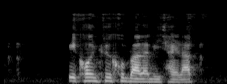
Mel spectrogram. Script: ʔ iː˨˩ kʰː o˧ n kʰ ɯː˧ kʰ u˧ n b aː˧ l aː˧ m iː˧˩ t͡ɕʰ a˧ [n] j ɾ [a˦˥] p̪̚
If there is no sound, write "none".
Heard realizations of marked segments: none, a˦˥

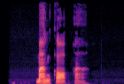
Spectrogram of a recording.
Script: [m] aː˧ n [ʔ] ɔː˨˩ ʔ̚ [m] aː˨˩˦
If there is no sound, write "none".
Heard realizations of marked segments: m, k, m

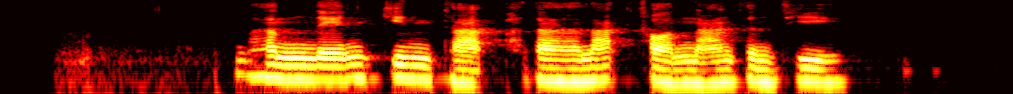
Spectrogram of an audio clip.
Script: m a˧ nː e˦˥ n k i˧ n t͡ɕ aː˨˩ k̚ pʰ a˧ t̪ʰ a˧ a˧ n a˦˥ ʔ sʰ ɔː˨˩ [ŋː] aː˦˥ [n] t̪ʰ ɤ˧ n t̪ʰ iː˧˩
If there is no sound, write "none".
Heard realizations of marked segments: nː, n

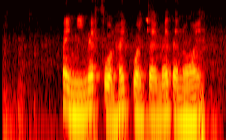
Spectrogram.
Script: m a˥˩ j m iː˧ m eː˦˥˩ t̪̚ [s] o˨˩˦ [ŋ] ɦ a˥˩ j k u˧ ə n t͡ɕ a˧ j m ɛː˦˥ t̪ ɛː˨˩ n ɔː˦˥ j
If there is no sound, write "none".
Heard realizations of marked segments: f, n

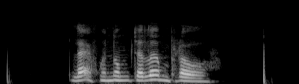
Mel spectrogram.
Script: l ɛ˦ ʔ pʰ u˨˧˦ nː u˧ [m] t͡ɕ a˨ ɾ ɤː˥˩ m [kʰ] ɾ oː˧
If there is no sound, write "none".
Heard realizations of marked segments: m, pʰ

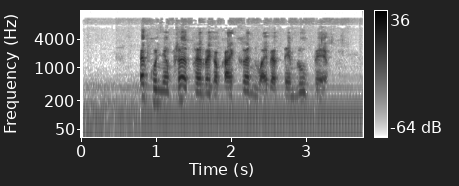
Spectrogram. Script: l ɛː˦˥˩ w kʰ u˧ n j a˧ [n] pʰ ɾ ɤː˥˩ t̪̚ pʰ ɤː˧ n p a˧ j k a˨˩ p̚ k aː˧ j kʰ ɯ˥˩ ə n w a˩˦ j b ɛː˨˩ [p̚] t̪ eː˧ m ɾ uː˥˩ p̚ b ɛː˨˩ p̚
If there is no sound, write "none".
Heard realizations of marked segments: ŋ, p̚

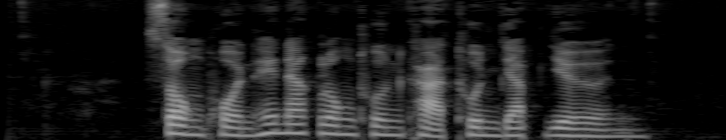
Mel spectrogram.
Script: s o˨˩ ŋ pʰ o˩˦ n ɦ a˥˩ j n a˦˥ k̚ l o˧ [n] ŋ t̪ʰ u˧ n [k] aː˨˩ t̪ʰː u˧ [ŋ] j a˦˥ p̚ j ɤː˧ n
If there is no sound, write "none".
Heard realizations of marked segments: none, kʰ, n

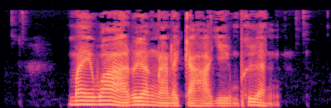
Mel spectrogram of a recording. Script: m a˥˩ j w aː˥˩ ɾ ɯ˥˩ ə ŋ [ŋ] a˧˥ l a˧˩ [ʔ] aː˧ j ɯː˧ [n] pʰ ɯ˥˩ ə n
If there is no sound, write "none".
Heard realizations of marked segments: n, k, m

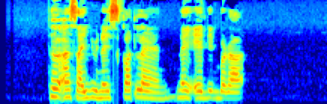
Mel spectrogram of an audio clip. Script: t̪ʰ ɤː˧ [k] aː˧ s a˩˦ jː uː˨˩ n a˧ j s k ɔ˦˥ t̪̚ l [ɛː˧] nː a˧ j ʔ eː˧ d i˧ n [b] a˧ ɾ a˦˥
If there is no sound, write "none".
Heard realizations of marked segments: ʔ, ɛː˧, b

